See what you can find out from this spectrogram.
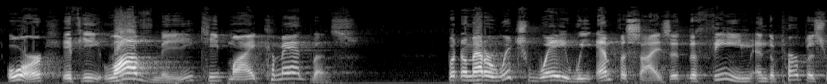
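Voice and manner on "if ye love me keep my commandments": "love" loud and drawn out, "commandments" pitched high; stress on LOVE and COMMANDMENTS. Shown as a demonstration. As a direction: swell on "love", then lift "commandments" high, slowly. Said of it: "emphasizing the words in different fashions".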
